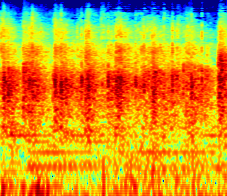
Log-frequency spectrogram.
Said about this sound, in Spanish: ¿Cuántos dan un aplauso a Cristo? Gloria a Dios, hermanos.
